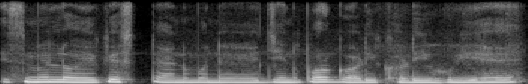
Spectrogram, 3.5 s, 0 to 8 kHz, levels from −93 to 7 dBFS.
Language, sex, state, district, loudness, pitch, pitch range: Hindi, female, Uttar Pradesh, Saharanpur, -13 LUFS, 205 Hz, 195-220 Hz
